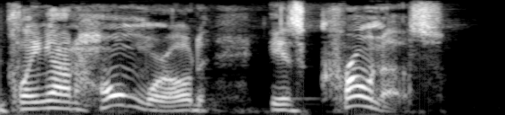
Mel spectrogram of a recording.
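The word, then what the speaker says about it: Qo'noS: first off the Kling on home world is Kronos it's actually spelled qo apostrophe n o capital S but it's pronounced Kronos oh like in Arabic yeah like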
